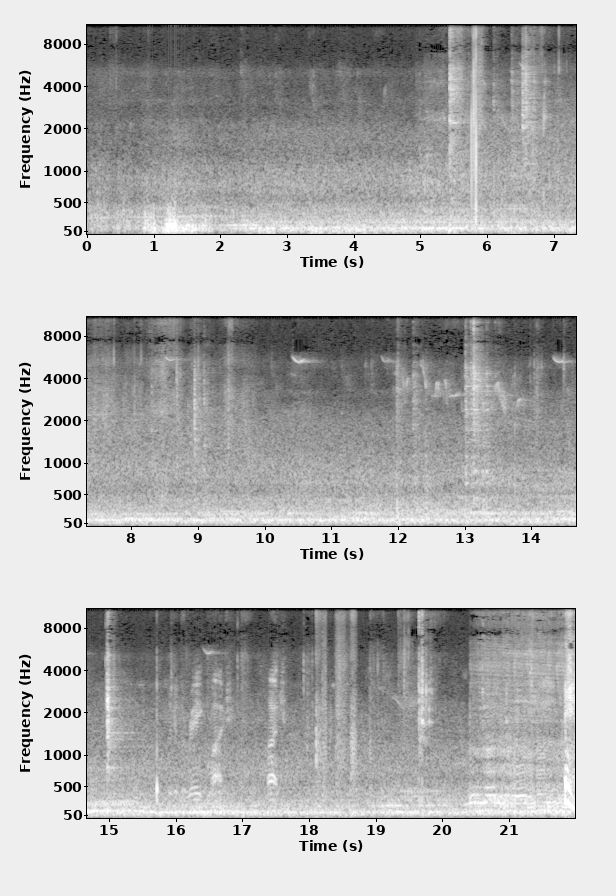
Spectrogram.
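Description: Outdoor background: a steady low hum with scattered light clicks and a few short high chirps, then louder activity and a laugh right at the end.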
